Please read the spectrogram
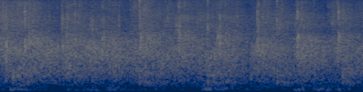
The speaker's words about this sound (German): Ja, großer Applaus.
